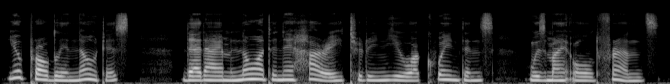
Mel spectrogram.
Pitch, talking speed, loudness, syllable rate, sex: 200 Hz, 150 wpm, -19 LUFS, 4.6 syllables/s, female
